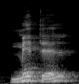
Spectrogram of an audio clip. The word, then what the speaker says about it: مثل: By the way, originally it's like this تا is ثا, so مثل, right? Which is where we get words like مثال, like example, مثلا, for example. But again, in the dialect, we say مثلا or مثلا.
